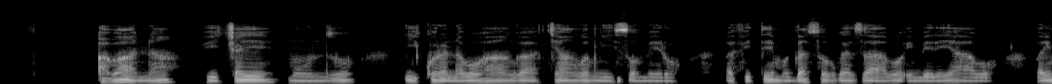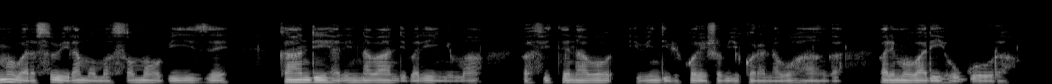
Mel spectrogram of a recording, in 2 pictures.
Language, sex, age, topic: Kinyarwanda, male, 25-35, government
